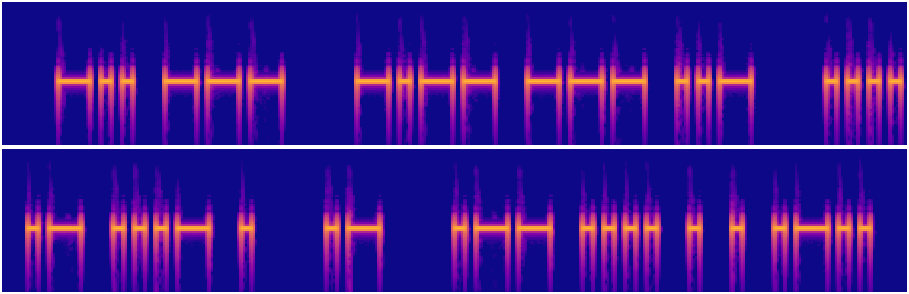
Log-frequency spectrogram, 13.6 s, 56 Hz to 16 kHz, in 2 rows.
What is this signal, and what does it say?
Morse code, heard as a keyed tone, about 15 wpm, 700 Hz. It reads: DO YOU HAVE A WHEEL
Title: Sentences from Top 1000 Words - Review Part 3 - 15wpm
